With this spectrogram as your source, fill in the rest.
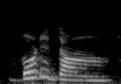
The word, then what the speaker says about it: boredom: Boredom. A state in which you are bored. B. Okay. Good. Now this word here is pronounced boredom. Boredom. Okay. So this E we wouldn't pronounce.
